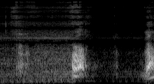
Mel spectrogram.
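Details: Dog named Buddy playing frisbee gives two short sharp barks about three quarters of a second apart, with faint background hum.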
